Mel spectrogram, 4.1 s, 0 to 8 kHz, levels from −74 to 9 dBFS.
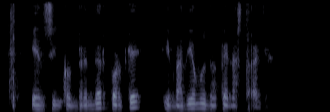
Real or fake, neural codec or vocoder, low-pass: fake; codec, 16 kHz, 2 kbps, FunCodec, trained on LibriTTS, 25 frames a second; 7.2 kHz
